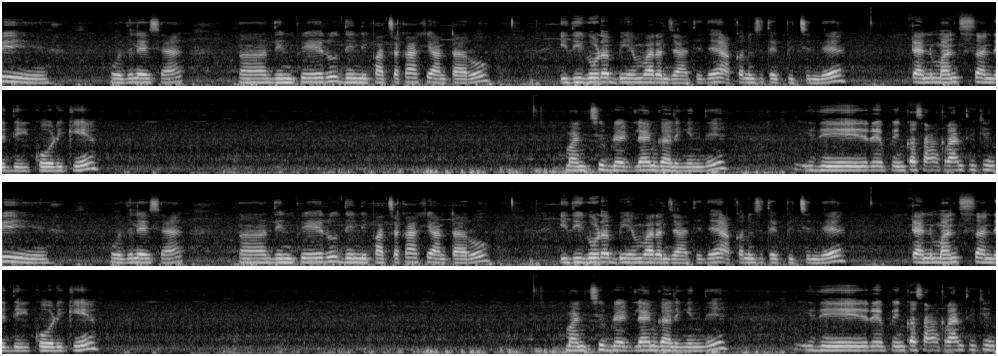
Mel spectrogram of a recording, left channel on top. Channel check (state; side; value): identical; both; correlation 1.00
